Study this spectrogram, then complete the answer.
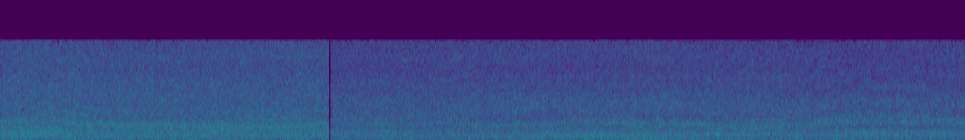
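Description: Maticdum Busay waterfall in Tandag City, Surigao del Sur, Philippines, pours with a strong, steady roar of rushing water, dense and unbroken throughout, with no voices.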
